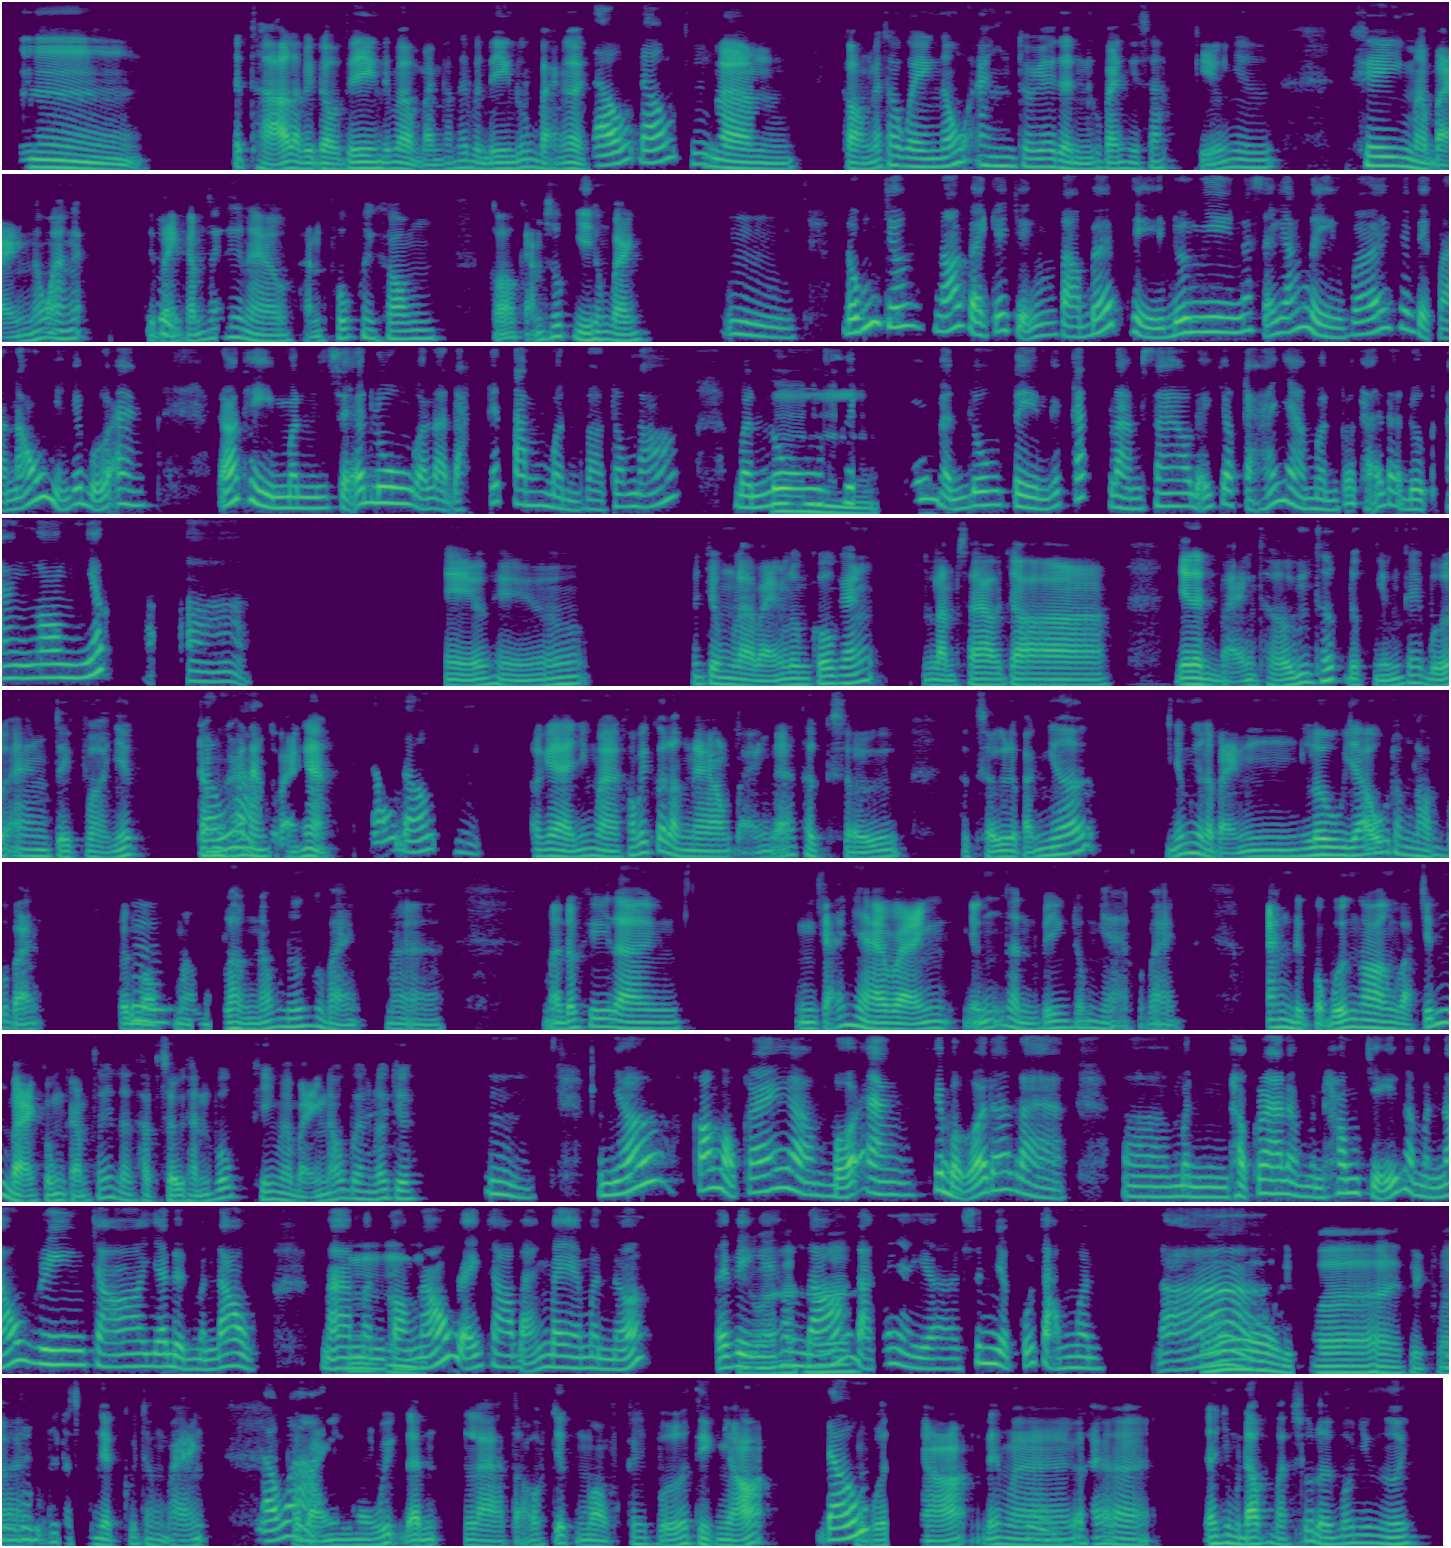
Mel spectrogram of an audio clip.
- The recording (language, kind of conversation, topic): Vietnamese, podcast, Bạn có thói quen nào trong bếp giúp bạn thấy bình yên?
- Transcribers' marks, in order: tapping; other background noise; chuckle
